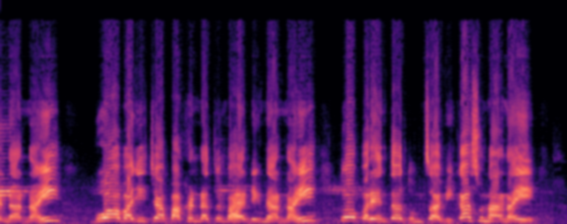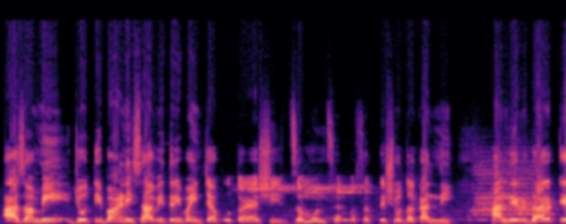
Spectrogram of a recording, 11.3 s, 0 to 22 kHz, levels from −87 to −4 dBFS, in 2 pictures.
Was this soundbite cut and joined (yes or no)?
yes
